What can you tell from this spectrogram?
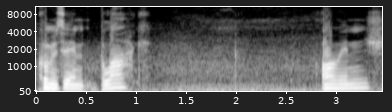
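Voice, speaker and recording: There is noticeable background noise behind this speaker with an English accent. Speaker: motorbike rider. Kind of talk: product review to camera. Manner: casual.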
